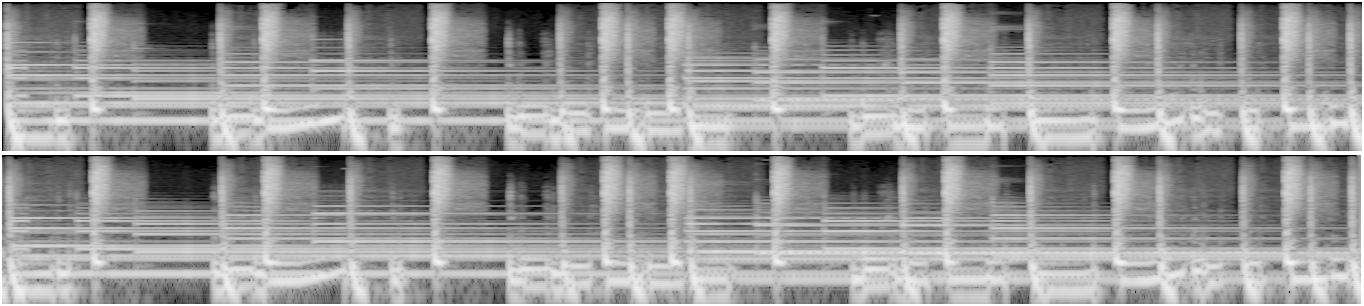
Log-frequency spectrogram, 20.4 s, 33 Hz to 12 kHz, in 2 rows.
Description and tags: hip hop free 2
rap, rhodes, drum, free, loop, hip-hop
